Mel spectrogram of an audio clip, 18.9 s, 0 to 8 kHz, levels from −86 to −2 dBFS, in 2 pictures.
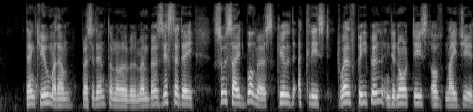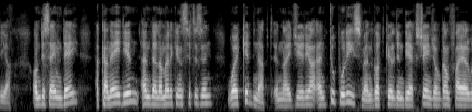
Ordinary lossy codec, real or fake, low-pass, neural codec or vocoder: none; fake; 7.2 kHz; codec, 16 kHz, 4 kbps, FunCodec, trained on LibriTTS, 50 frames a second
